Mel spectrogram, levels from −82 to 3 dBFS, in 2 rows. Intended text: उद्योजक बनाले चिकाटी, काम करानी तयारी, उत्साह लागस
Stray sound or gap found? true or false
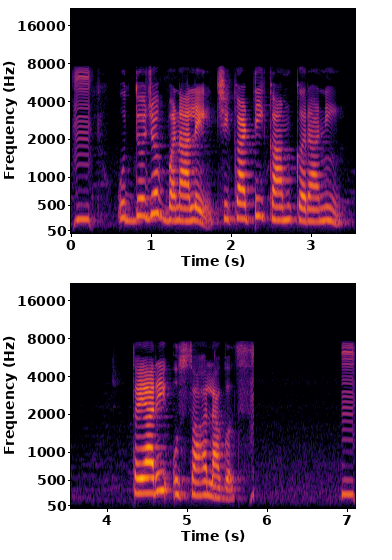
false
